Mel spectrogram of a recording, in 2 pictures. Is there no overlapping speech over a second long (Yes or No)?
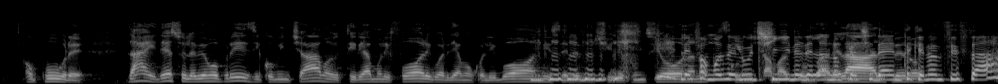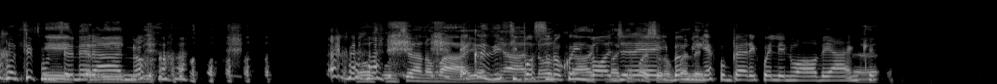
No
